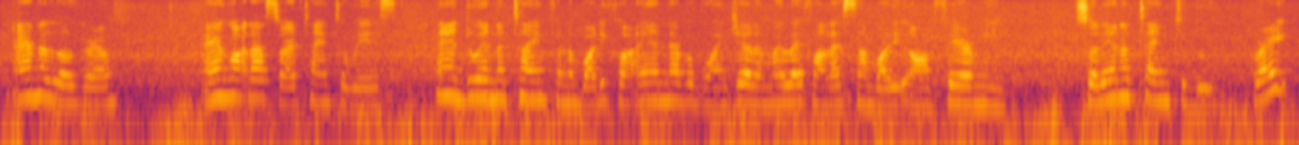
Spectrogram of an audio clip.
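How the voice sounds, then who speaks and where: An outspoken woman with a Bajan accent chats casually to her followers as a vlogger. Her voice sits at an average pitch and her delivery is emphatic. A clear layer of noise runs behind her. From Barbados. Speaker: singer and spoken word artist. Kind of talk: casual vlog talk to fans.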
